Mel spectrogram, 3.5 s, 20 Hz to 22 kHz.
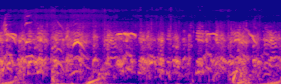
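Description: Chickens cluck and chatter in the video game Slime Rancher 2, a busy stream of overlapping short calls at moderate level with no talking.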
